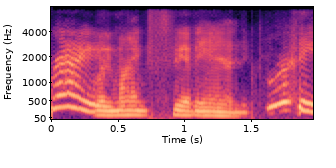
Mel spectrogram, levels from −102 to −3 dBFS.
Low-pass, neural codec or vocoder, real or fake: 7.2 kHz; codec, 16 kHz, 1 kbps, FreqCodec, smaller model; fake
